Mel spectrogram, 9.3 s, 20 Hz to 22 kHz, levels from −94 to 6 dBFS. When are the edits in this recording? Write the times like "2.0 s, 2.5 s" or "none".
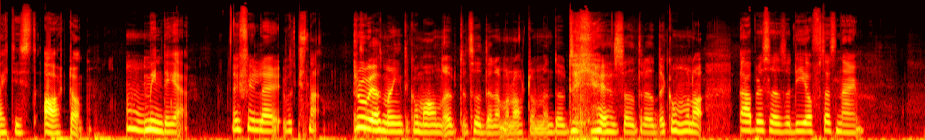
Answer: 3.5 s, 7.3 s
